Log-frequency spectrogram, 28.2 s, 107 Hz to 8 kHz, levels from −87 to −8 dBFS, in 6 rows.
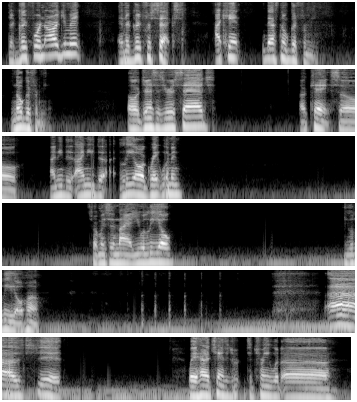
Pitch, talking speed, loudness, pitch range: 125 Hz, 125 wpm, -20 LUFS, 120-145 Hz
